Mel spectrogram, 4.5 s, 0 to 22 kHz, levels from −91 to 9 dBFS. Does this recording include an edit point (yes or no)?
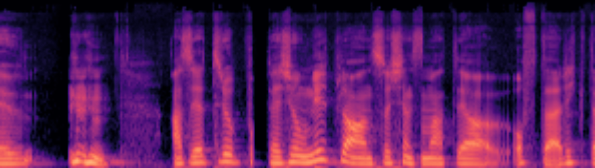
yes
